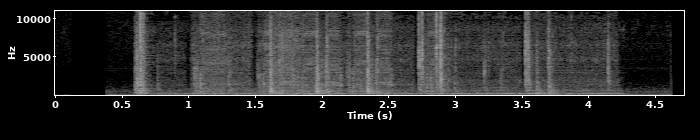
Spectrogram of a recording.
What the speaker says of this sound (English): press the Start Copy Color button to scan the alignment page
